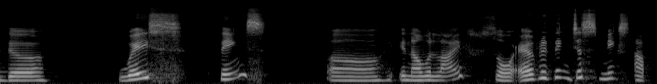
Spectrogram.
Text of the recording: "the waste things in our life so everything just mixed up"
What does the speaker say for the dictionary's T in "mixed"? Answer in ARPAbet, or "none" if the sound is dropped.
none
